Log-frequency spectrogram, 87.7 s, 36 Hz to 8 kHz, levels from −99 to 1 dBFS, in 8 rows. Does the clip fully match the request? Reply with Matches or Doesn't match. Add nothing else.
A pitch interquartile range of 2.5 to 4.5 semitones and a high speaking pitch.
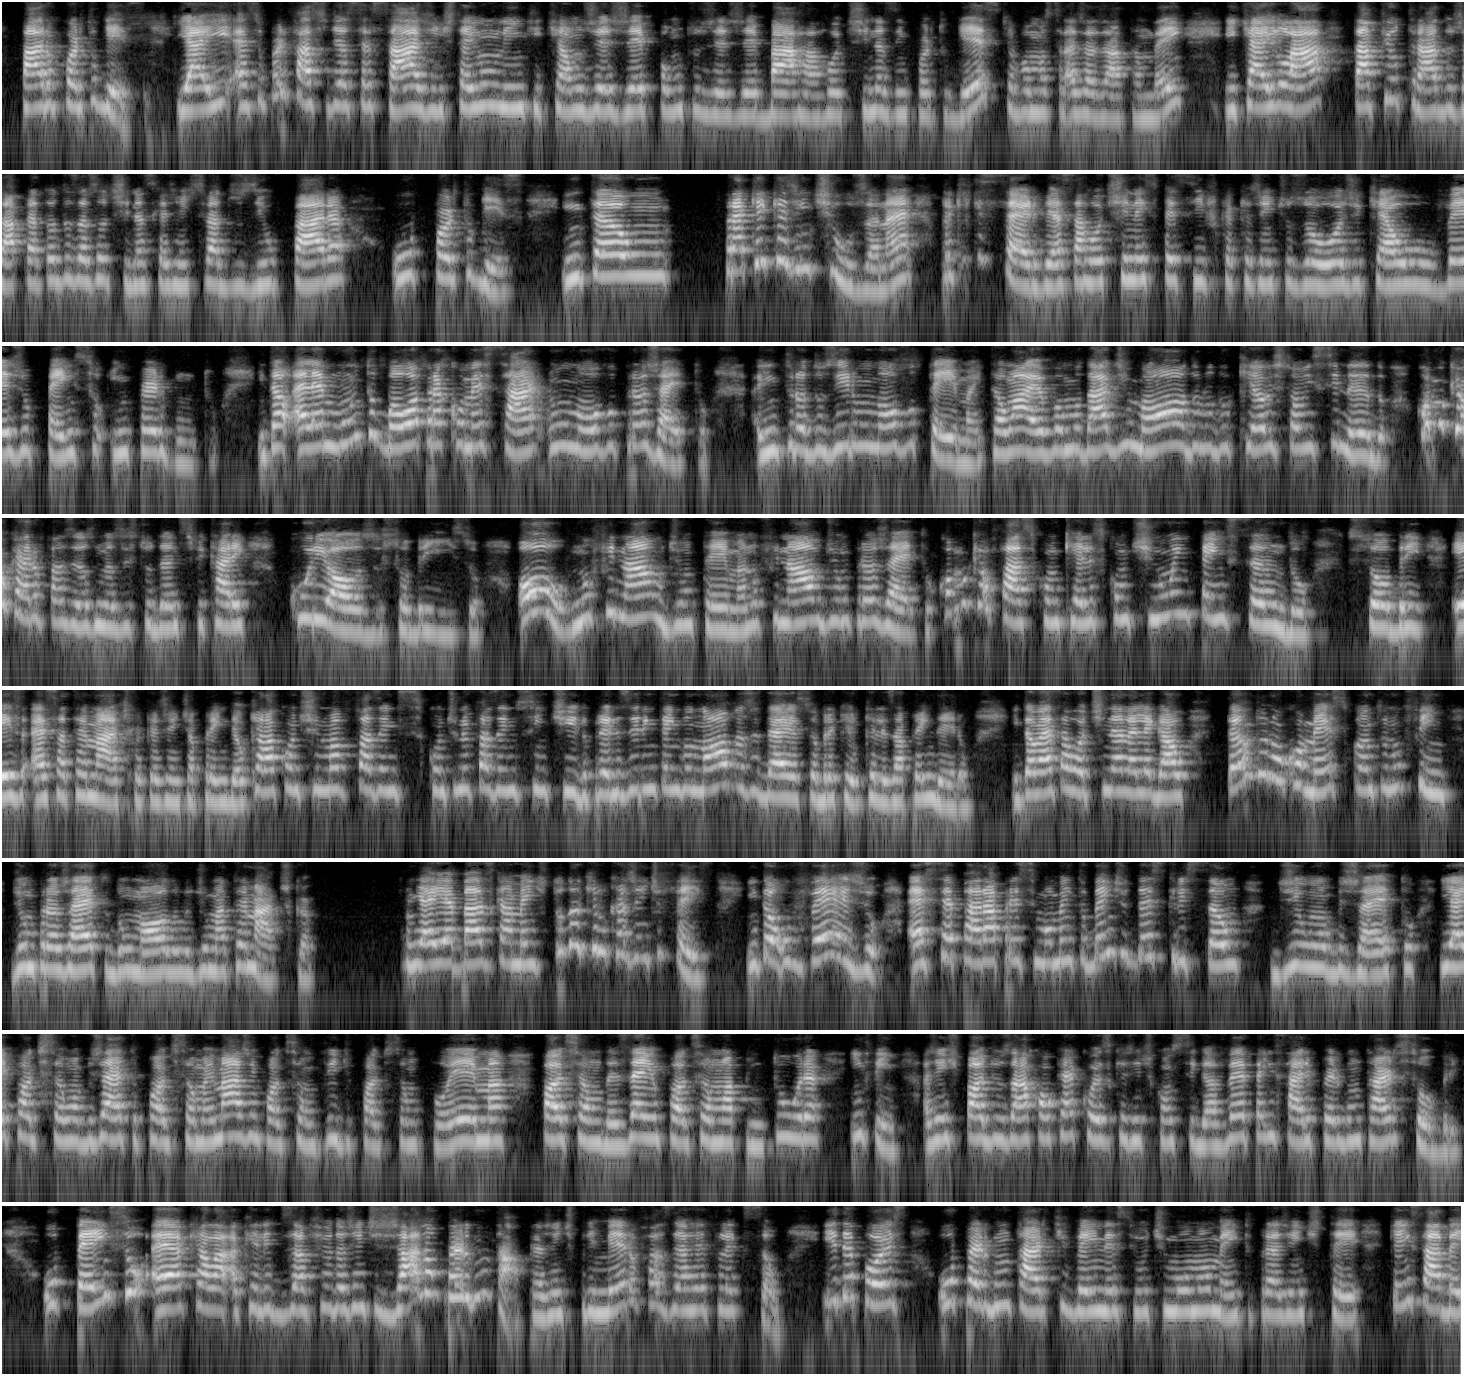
Matches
